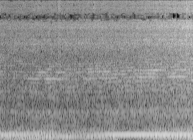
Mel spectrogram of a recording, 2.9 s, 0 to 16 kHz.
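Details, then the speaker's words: 1991 Ford Bronco V8 under restoration, timing set at 10° BTDC: steady deep rumble idling slightly high with no load; owner suspects a slight vacuum leak. "I've got it pretty much set on right said that right dead on at 10° uh before top dead center um sounds pretty good uh seems to be idling just a little high"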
